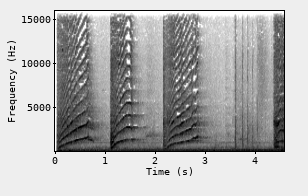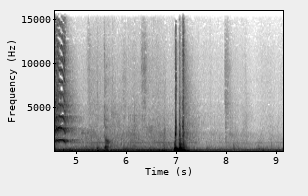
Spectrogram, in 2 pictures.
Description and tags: session 3 LBFR Mardoché & Melvin [10]
Here are the recordings after a hunting sounds made in all the school. Trying to find the source of the sound, the place where it was recorded...
sonicsnaps, france, rennes, labinquenais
